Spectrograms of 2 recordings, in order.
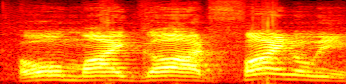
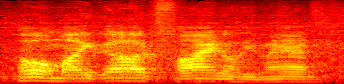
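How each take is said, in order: First: It is said louder, with more energy. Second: It is said at normal, quieter volume.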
